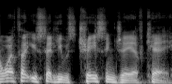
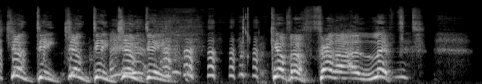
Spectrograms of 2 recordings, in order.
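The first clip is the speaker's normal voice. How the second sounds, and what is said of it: Cary Grant impression. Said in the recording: “Cary Grant ... Pretty good impression, huh?”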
